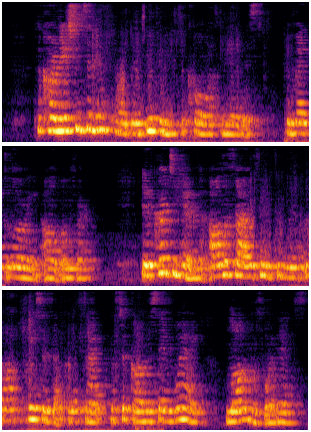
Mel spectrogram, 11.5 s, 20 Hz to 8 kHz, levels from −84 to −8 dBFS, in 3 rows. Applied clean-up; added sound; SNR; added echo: neural separator model SepFormer DNS4.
